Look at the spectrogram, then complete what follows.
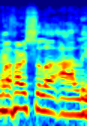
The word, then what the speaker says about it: Mahershala Ali: I wanted you to mention him because I can't pronounce his fucking name. Mahershala Ali, that's his name.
